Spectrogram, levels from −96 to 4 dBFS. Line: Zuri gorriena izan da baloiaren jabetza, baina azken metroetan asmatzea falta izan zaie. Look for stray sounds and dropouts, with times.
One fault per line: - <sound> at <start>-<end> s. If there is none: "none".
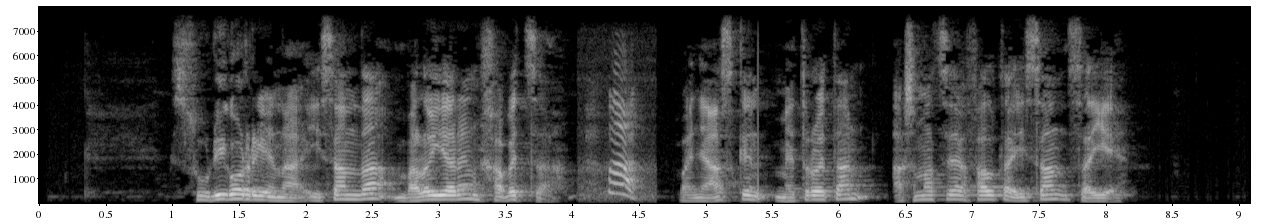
- laugh at 4.1-4.6 s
